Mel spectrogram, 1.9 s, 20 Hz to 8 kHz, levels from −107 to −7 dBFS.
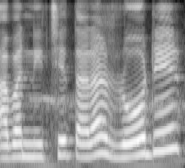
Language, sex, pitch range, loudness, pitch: Bengali, female, 230-285 Hz, -15 LUFS, 250 Hz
